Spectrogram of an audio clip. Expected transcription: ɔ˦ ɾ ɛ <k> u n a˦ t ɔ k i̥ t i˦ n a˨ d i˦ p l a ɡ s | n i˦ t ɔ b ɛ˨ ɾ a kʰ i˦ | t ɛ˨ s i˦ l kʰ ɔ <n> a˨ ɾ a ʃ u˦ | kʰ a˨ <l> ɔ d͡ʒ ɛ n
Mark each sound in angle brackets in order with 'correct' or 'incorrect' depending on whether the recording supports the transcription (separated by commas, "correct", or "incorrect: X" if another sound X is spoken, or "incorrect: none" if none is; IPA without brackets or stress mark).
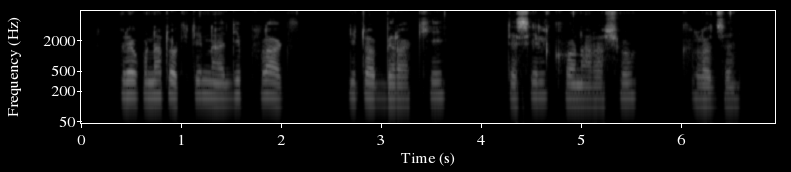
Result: correct, correct, correct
